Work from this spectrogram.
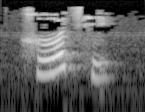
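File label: "和气", Mandarin Chinese; chinese-flashcards; hsk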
